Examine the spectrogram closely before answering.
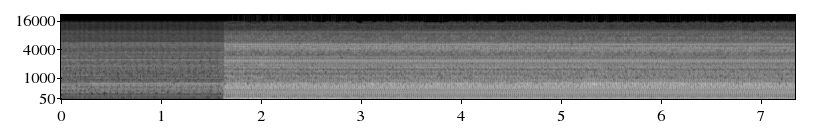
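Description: AstroAI 12-volt portable tire inflator's compressor running steadily, pumping an SUV tire almost up to its 35 PSI set point. It is fairly faint at first, then becomes much louder and closer about a second and a half in.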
